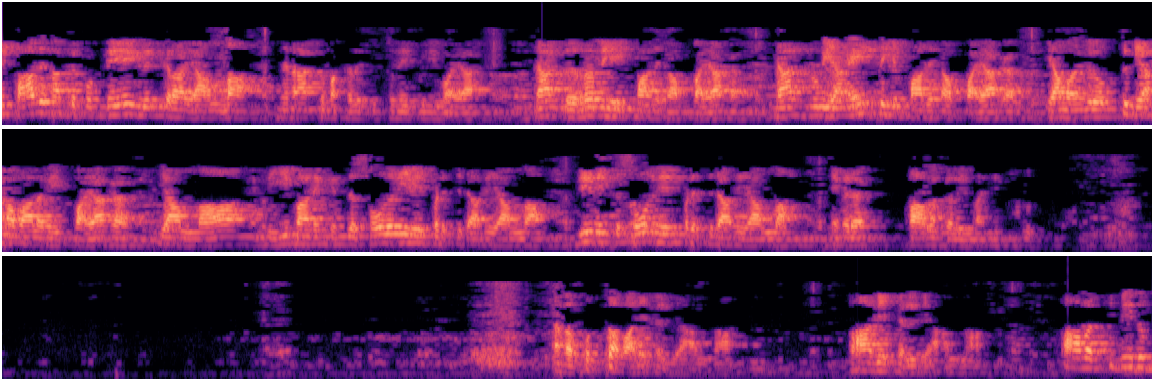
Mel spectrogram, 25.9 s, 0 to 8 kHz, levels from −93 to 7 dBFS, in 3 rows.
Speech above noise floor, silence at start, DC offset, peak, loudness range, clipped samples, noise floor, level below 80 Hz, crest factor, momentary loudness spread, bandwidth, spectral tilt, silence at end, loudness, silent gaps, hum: 59 dB; 0 s; under 0.1%; 0 dBFS; 8 LU; under 0.1%; -78 dBFS; -70 dBFS; 20 dB; 14 LU; 4.5 kHz; -9 dB/octave; 0 s; -19 LUFS; none; none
